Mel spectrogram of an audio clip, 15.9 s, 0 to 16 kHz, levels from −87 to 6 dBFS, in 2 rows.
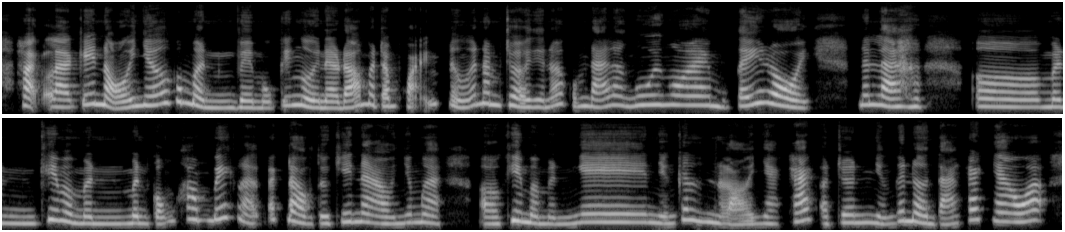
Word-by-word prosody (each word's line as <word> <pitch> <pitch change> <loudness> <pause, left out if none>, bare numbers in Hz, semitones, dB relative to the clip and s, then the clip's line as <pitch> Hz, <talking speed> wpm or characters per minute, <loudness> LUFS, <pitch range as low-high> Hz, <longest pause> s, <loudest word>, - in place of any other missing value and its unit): Hoặc - - +5
là 240 -1 +5
cái 325 +8 +1
nỗi 245 -7 +4
nhớ 305 +6 +2
của 415 - +2
mình 220 -8 0
về 220 0 +1
một 205 -1 -5
cái 295 +8 -5
người 255 -7 +3
nào 210 -1 +2
đó 220 +7 +4
mà 320 0 -1
trong 265 - 0
khoảng - - -3 0.2
nửa 235 0 -1
năm 330 -2 0
trời 285 -5 +1
thì 235 0 -2
nó 295 +8 -2
cũng 275 -5 -5
đã 240 -1 +1
là 305 +1 -2
nguôi 305 +3 0
ngoai 305 -1 +1
một 260 -4 -2
tí 290 +7 +2
rồi, 270 - +4 0.3
nên 315 0 -1
là, 260 -4 +4 0.4
ờ, 260 - -2 0.4
mình 230 -2 -2
khi 345 +5 +1
mà 300 -3 +1
mình 220 -2 -2
mình 230 -1 0
cũng 215 +8 -4
không 345 -2 -2
biết 395 +3 -1
là - - -3
bắt - - -4
đầu 240 -9 +2
từ 230 - 0
khi 280 +4 -2
nào 245 -6 +1
nhưng 250 +4 -5
mà, 245 -4 -1 0.3
ờ, 215 0 -2
khi 320 +3 +3
mà 255 -3 +2
mình 210 0 -5
nghe 270 0 +1
những 230 -2 -3
cái 345 - -1
loại 265 -4 -1
nhạc 220 -1 -5
khác 305 +6 +2
ở - - -6
trên 255 0 -2
những 220 -3 -4
cái - - 0
nền 265 -7 +1
tảng 200 +1 -2
khác 345 +1 0
nhau 285 -2 +3
á, 325 +2 +3
260 Hz, 255 wpm, -23 LUFS, 225-305 Hz, 0.4 s, Hoặc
